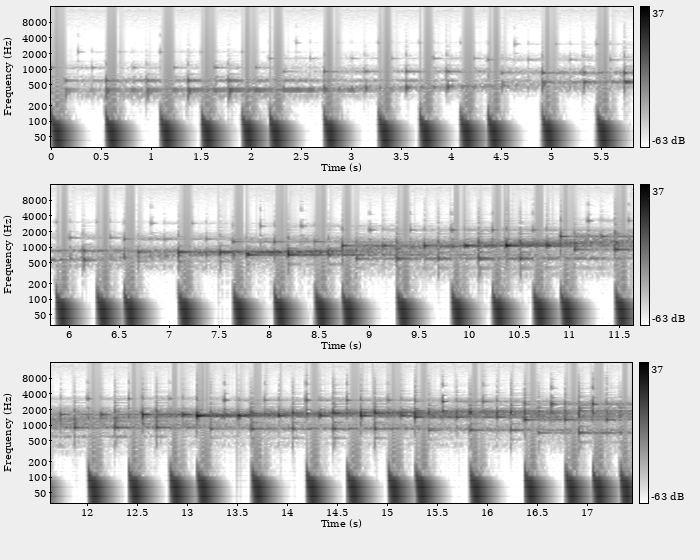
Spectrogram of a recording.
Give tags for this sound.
hop
loop
kick
hip

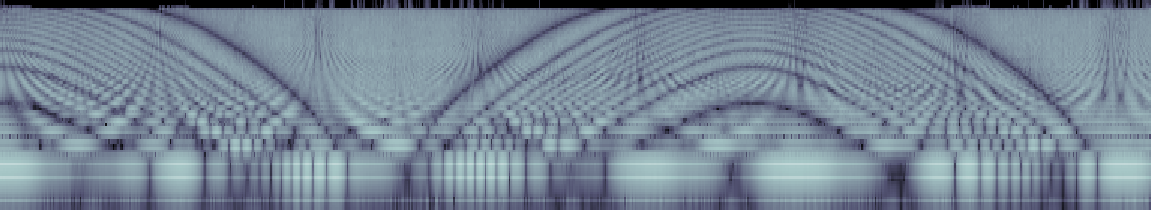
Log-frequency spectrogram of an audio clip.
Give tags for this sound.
reese
saw

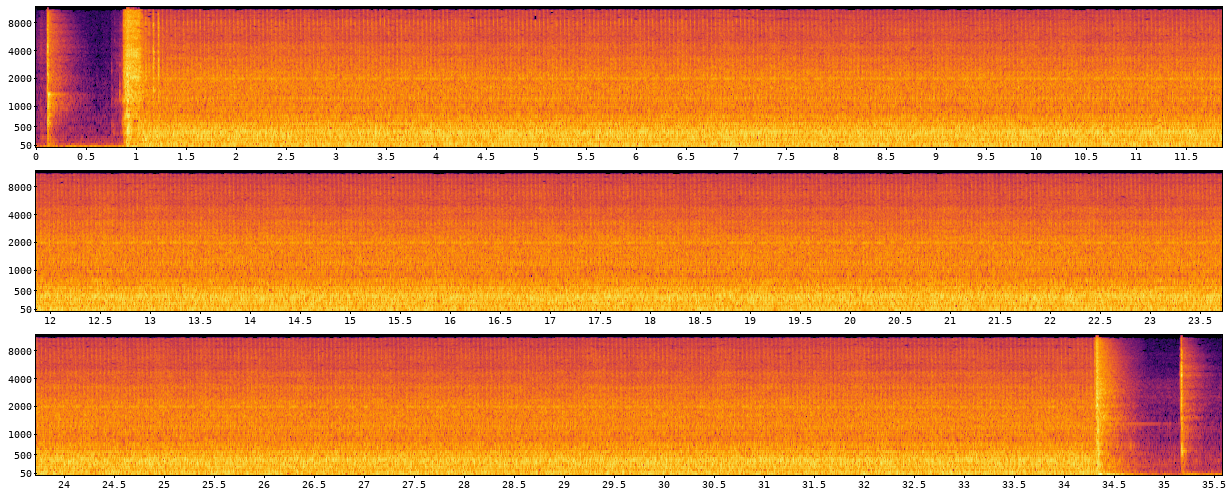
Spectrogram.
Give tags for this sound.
projector
motor
film

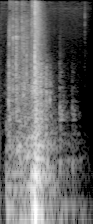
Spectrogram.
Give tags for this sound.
refrigerator
opening
closing
close
ice-box
open

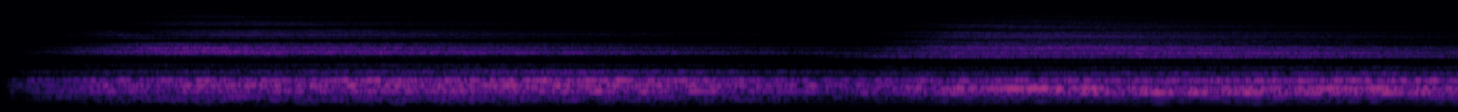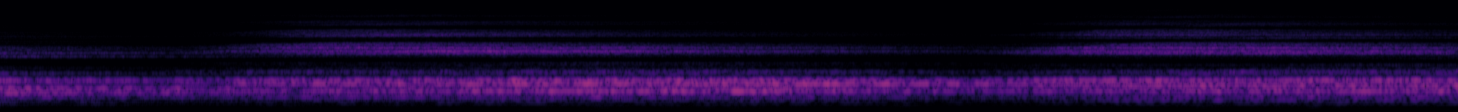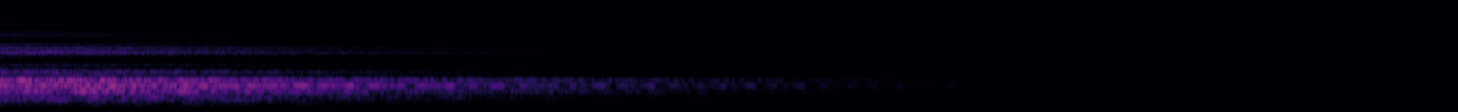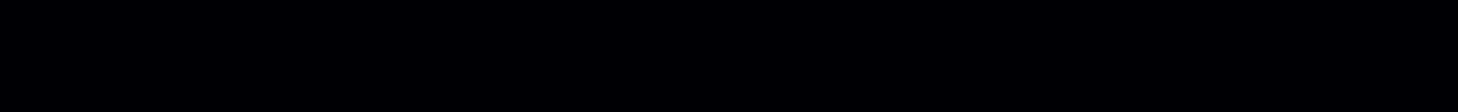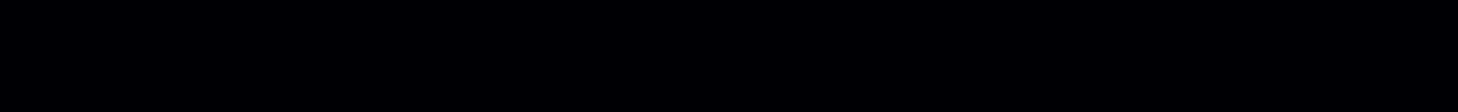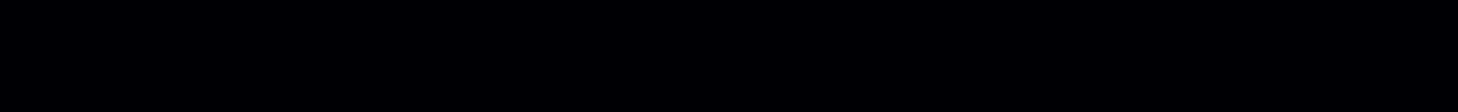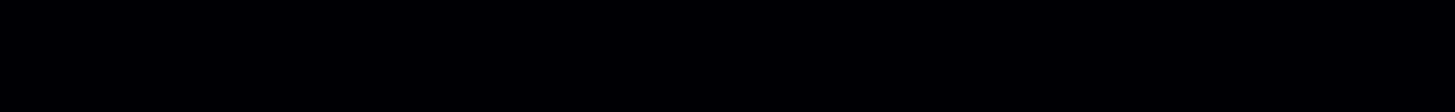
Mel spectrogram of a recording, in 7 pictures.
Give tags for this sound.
chillout
hold-music
lounge
relaxing

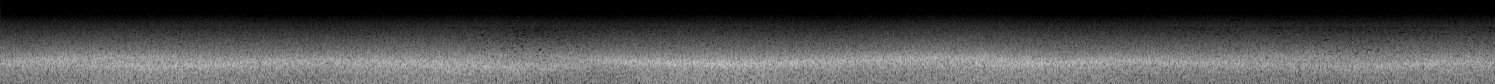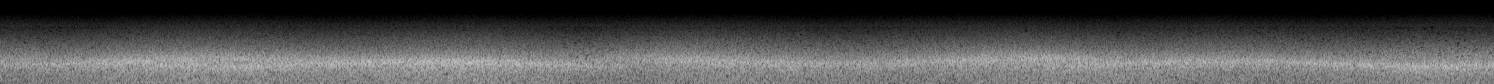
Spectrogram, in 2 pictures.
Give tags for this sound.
flow
spatial
noise
modulation

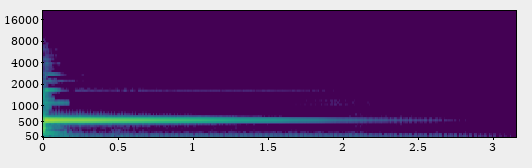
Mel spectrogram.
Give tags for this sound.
guitar
notes
nylon
string

